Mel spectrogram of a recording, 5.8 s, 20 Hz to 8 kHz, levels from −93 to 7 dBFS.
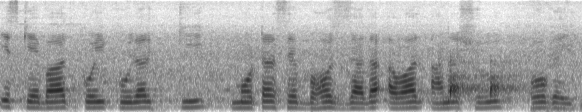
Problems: constant background noise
